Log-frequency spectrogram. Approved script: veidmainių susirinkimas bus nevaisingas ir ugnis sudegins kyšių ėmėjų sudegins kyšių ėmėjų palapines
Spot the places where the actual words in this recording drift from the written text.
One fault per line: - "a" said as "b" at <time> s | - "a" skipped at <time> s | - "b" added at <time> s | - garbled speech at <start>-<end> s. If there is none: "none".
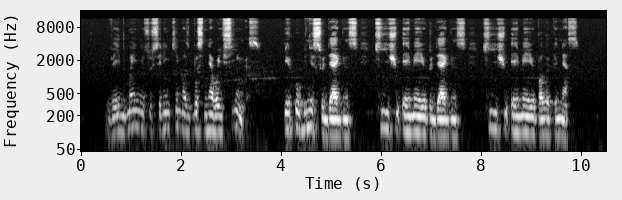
none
